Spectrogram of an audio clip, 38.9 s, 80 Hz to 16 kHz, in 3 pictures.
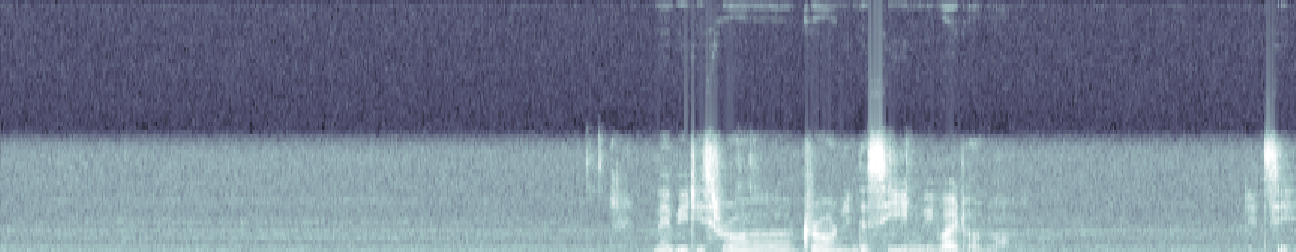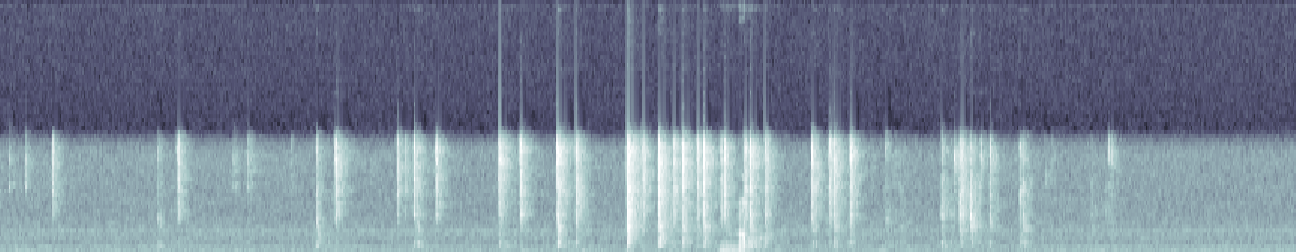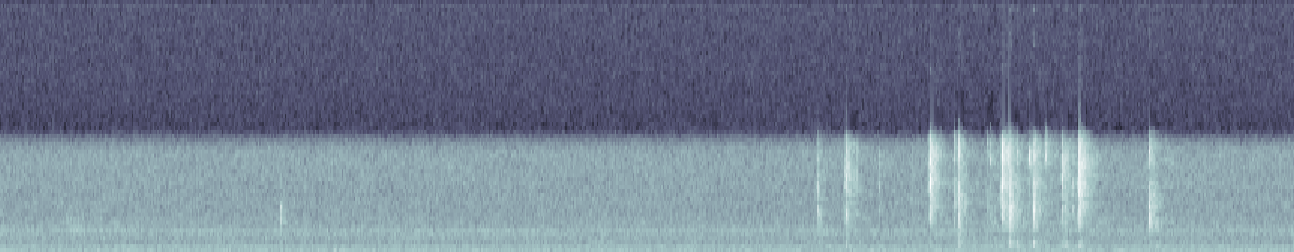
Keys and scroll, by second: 14.4 space, 16.1 space, 22.3 ctrl+p, 22.8 Tab, 23.3 alt+Tab.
